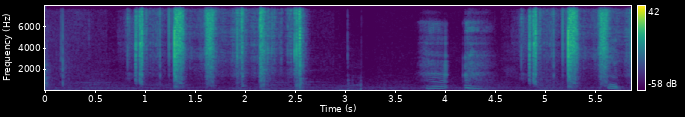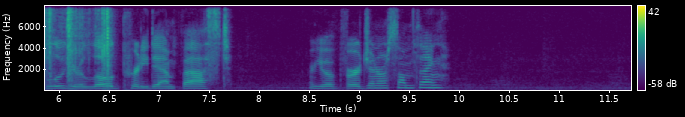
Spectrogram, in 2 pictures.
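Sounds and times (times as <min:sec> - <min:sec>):
duct tape pulled off: 0:00.8 - 0:02.7, 0:04.8 - 0:06.6
speech: 0:03.8 - 0:04.5, 0:05.6 - 0:07.7, 0:08.5 - 0:10.0.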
